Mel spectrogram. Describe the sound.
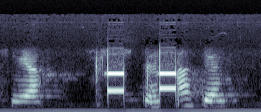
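Two short, steady dual-pitch beeps from a mobile phone keypad ring out one after another as keys are pressed during a call (the # key is asked for, then six and nine are called out), interleaved with bits of a voice speaking before, between and after the tones.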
